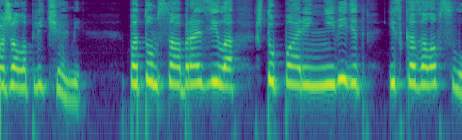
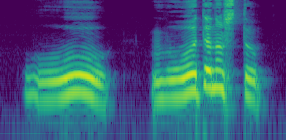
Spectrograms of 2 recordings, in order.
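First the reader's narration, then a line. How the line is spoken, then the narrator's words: Drawn-out drawl. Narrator (Russian): протянул водник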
